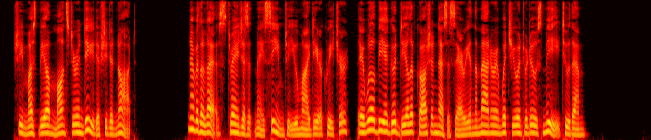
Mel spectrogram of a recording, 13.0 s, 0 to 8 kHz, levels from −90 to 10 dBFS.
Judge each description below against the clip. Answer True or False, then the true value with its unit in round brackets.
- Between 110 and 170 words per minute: False (185 wpm)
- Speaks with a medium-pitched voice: True (160 Hz)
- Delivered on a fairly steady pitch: False (4.2 semitones)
